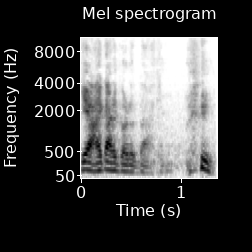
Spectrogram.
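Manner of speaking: talking in a dog voice, plain delivery. Voicing a pet dog who says it needs the bathroom: voicing the dog. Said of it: "He's like".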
